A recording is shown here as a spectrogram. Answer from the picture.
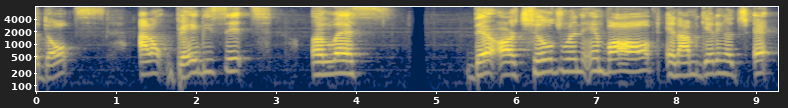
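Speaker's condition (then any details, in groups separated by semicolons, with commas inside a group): Cerebral palsy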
